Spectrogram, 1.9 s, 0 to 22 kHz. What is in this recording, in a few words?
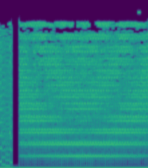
magic; scummvm; ultima4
